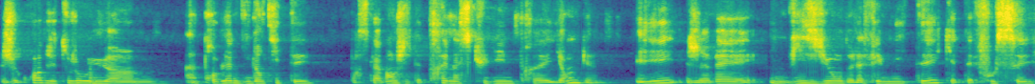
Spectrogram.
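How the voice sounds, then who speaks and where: A woman speaks in a plain, everyday voice at a fairly slow pace. Her fairly low voice has lively intonation. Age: 60s. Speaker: client sharing experience. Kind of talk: interview testimony.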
